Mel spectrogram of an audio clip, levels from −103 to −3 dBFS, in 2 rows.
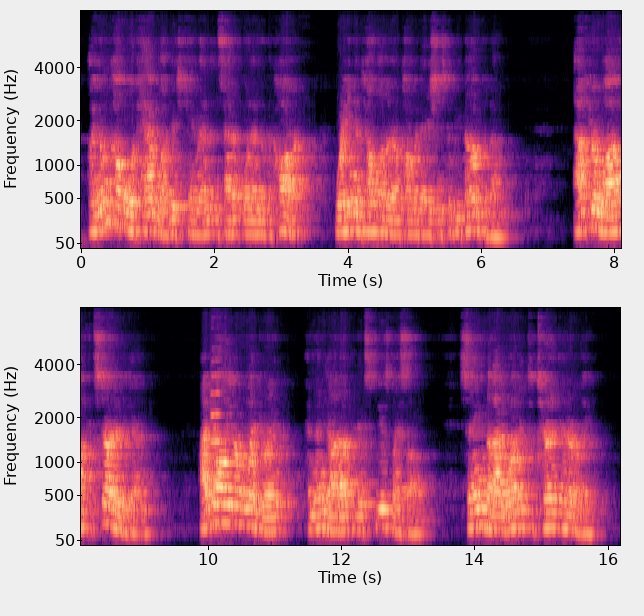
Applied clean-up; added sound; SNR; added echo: neural separator model SepFormer DNS4.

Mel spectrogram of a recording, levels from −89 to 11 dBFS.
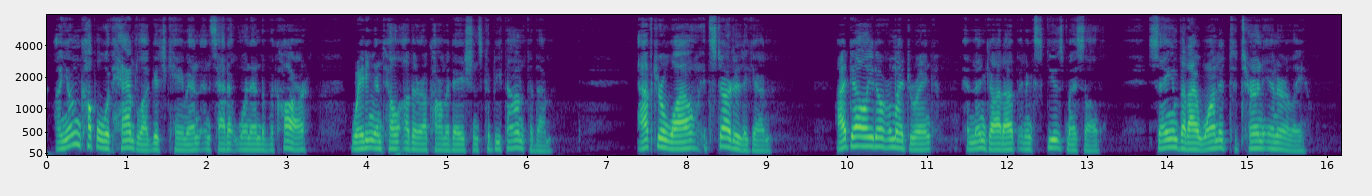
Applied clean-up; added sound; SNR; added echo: none; none; none; none.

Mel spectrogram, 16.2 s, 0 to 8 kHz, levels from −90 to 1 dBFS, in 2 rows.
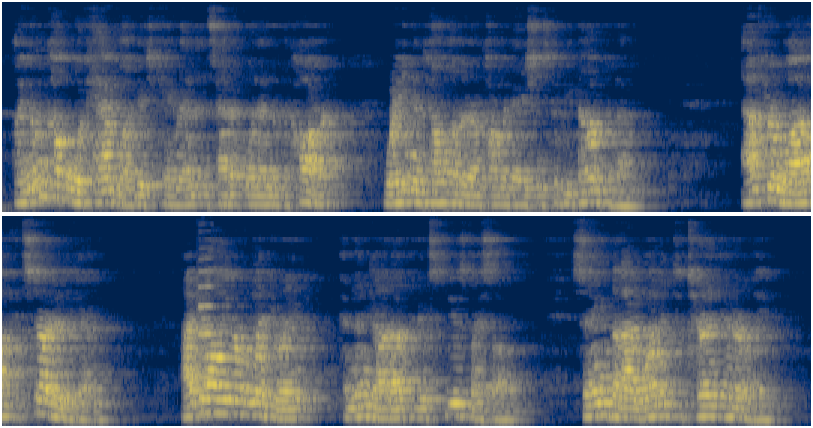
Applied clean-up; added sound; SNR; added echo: none; Trumpet; 11 dB; reverberation time 0.7 s.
